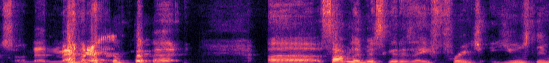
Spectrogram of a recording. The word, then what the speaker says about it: sablé: How do you go about pronouncing them? In French, we would say sablé, sablé cookie. But it'd be fine in English to say sablé, sablé cookies.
